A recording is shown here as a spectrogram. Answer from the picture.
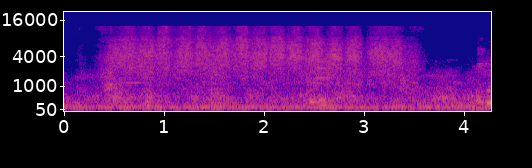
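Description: Faint, quick back-and-forth rubbing of an applicator pad on leather upholstery as conditioner is worked into the side of a leather chair. The strokes stop shortly before the end.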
